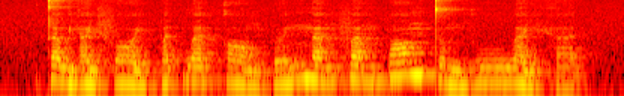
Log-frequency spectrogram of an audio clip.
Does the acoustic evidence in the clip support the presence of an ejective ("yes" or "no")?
no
